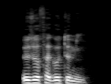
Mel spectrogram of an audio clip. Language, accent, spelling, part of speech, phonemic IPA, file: French, France, œsophagotomie, noun, /e.zɔ.fa.ɡɔ.tɔ.mi/, LL-Q150 (fra)-œsophagotomie.wav
- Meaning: esophagotomy; oesophagotomy; œsophagotomy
